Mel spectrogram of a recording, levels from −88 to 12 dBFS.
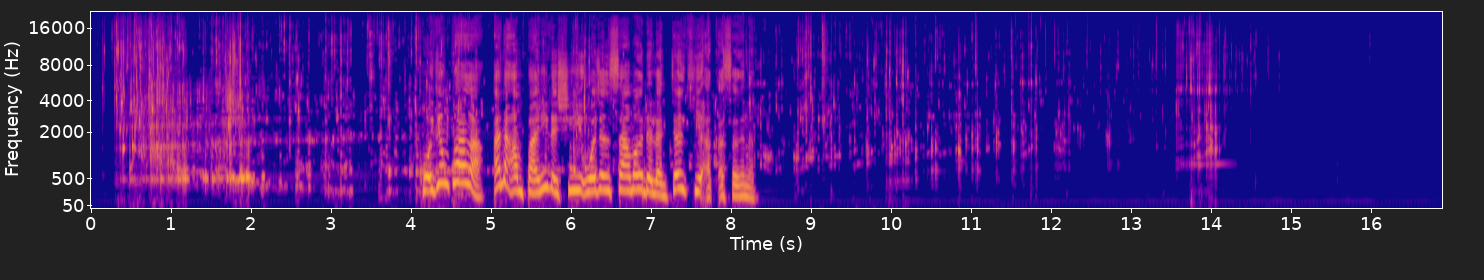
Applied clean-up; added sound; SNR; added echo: classical method spectral subtraction.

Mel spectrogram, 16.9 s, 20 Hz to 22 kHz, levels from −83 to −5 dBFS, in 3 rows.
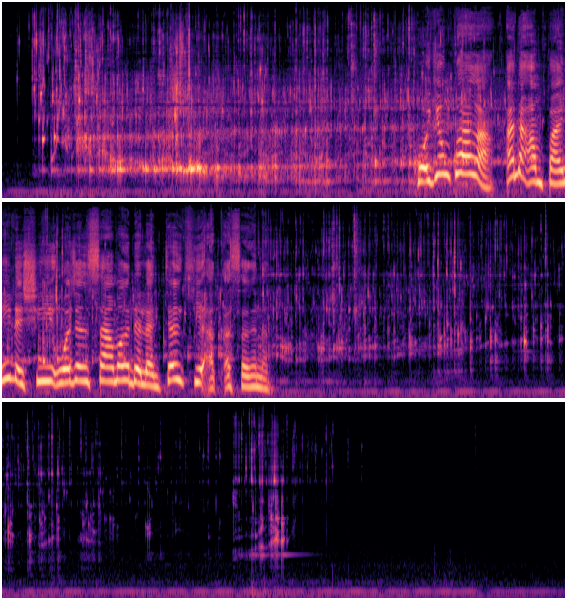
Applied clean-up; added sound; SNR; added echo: none; Liquid; 10 dB; none.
